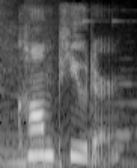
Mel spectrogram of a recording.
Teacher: Americans often say the T like a soft D in the middle.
